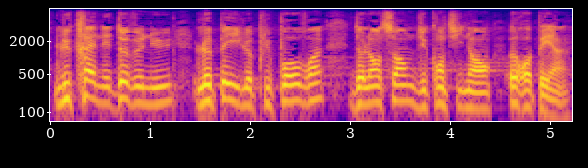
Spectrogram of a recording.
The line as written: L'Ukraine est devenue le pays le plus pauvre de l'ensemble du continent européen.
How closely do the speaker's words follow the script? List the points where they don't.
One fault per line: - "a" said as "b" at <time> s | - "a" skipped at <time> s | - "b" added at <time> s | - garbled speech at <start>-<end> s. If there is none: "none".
none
